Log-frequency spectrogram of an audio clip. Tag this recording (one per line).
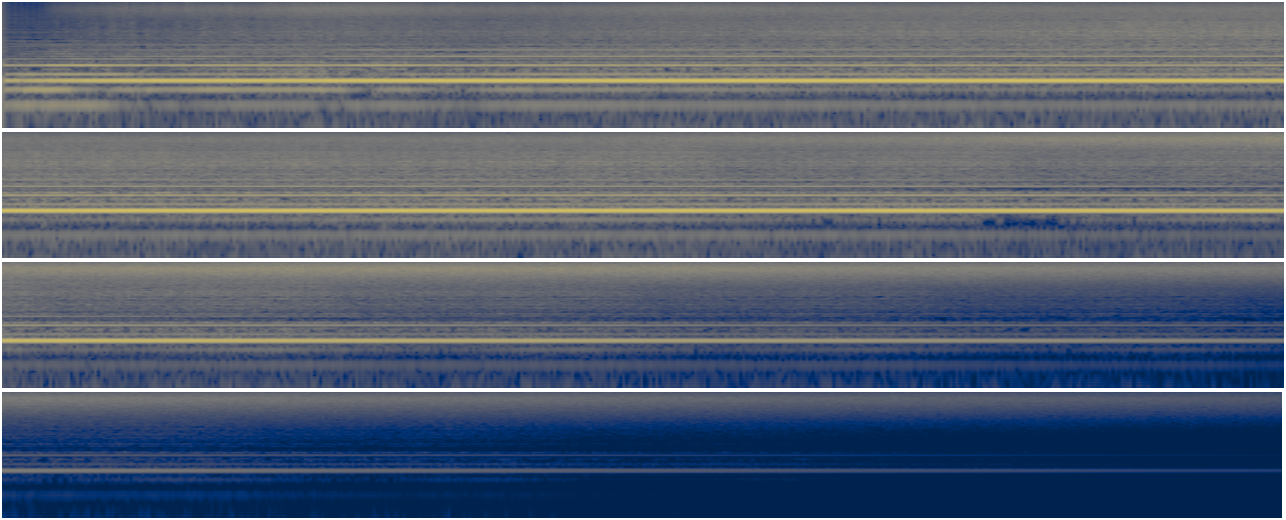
ambient
granular
multisample
pad
rain
strings
synth
tremolo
